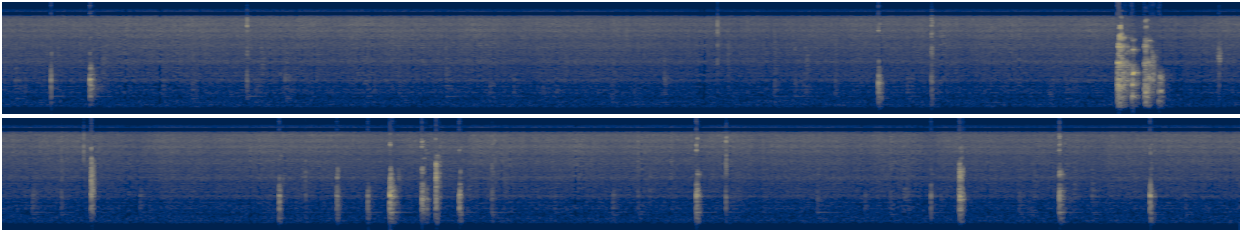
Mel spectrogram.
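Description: Cubed zucchini sizzling in a hot wok, with a wooden spatula knocking against the wok in scattered sharp clicks as it is stirred. A brief louder burst of noise about halfway through.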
